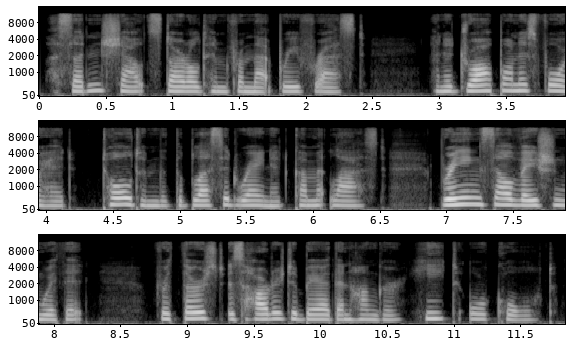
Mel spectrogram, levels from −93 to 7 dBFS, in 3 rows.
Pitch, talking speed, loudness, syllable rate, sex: 210 Hz, 205 wpm, -22 LUFS, 5.1 syllables/s, female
